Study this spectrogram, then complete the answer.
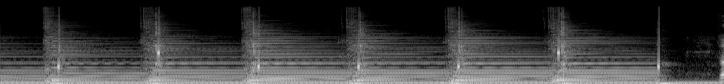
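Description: Guitar strummed in steady down strokes along with a metronome ticking at 60 bpm, one bright strum per tick, seven evenly spaced and ringing under a constant held tone.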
